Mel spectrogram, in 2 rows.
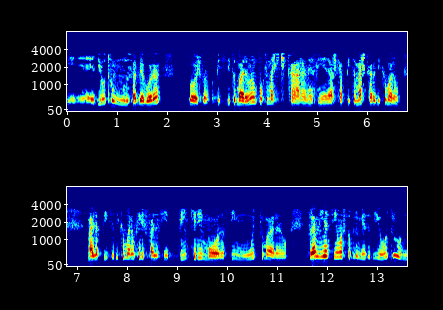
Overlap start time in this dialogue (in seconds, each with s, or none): none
